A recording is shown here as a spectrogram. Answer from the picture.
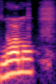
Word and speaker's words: NORML: For those who don't know the Normal organization, NORML is the way that you pronounce normal, and they are a cannabis reform for states like ours Hmm.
